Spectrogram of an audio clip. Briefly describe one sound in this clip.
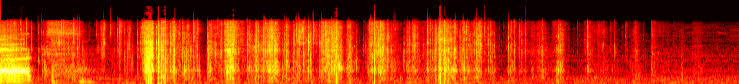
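A plastic wrapper crinkles and tears open.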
